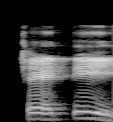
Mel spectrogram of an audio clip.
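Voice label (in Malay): "ceti", Malay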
